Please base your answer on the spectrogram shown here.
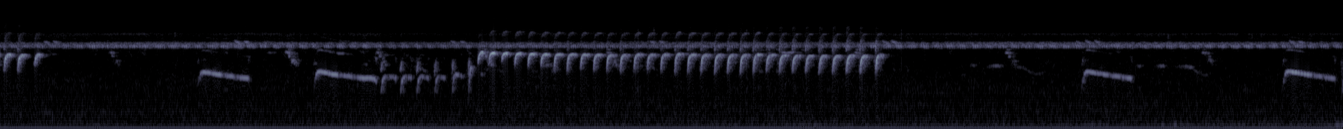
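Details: Babblers calling at their nest in a date palm. Scattered downslurred notes lead into one long burst of fast, grating chatter lasting about three seconds, with constant high insect trilling throughout.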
